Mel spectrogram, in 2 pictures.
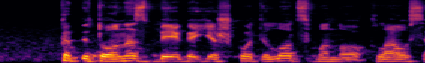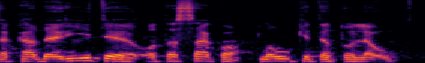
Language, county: Lithuanian, Kaunas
